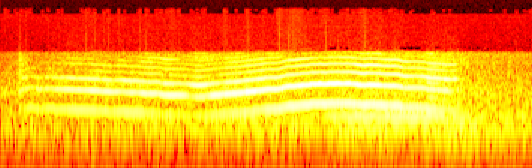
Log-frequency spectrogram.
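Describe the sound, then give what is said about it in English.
A siren wails on its own for about three seconds, a steady tone that dips lower and then swings back up before fading out, heard clearly at moderate loudness. “Is that a siren?”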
